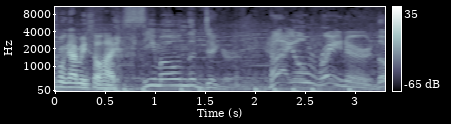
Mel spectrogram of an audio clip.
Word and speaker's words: Simon: Pronounced Simone.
